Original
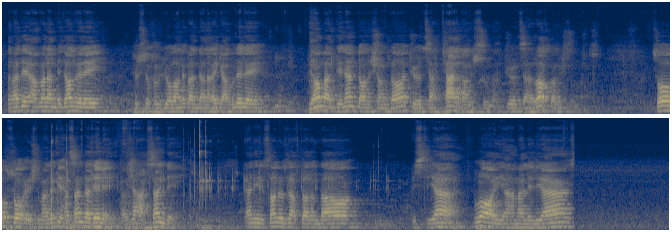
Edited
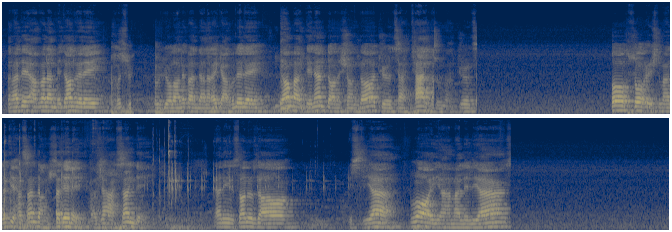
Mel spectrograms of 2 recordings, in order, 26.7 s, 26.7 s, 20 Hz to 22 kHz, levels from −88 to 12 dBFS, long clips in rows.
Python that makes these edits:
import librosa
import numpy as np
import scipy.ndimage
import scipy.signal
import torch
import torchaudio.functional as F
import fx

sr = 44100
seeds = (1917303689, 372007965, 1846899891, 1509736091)

y = fx.edit(x, sr, fx.reverse_span(start_s=2.19, length_s=0.87),
    fx.cut(start_s=5.57, length_s=0.61),
    fx.move(start_s=9.25, length_s=0.33, to_s=15.06),
    fx.room_tone_fill(start_s=10.44, length_s=2.7),
    fx.cut(start_s=19.15, length_s=0.66), tone=tone)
